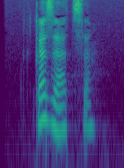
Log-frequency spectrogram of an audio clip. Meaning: to seem, to appear, to look
- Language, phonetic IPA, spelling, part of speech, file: Russian, [kɐˈzat͡sːə], казаться, verb, Ru-казаться.ogg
